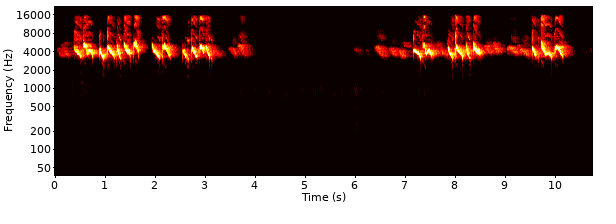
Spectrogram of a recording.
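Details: Song of a white-rumped shama recorded on 29 August 2021. Rapid strings of loud, bright whistled notes come in rhythmic bursts, fall silent for about two seconds, then resume with a soft lead-in and more vigorous phrases.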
